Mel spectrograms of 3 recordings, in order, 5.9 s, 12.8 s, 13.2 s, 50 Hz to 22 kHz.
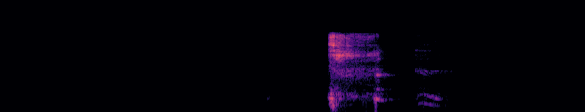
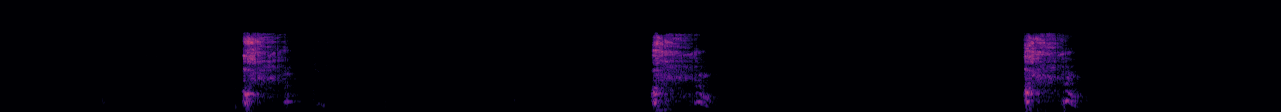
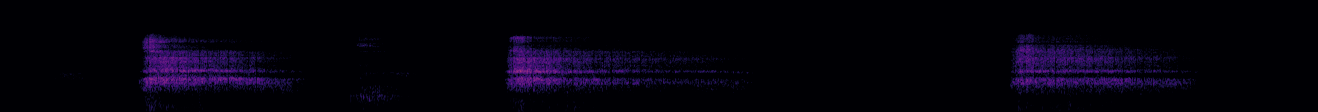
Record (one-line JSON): {"cough_length": "5.9 s", "cough_amplitude": 6817, "cough_signal_mean_std_ratio": 0.2, "three_cough_length": "12.8 s", "three_cough_amplitude": 3480, "three_cough_signal_mean_std_ratio": 0.23, "exhalation_length": "13.2 s", "exhalation_amplitude": 859, "exhalation_signal_mean_std_ratio": 0.5, "survey_phase": "beta (2021-08-13 to 2022-03-07)", "age": "18-44", "gender": "Female", "wearing_mask": "No", "symptom_cough_any": true, "symptom_sore_throat": true, "symptom_fatigue": true, "symptom_fever_high_temperature": true, "symptom_headache": true, "symptom_onset": "4 days", "smoker_status": "Never smoked", "respiratory_condition_asthma": false, "respiratory_condition_other": false, "recruitment_source": "Test and Trace", "submission_delay": "2 days", "covid_test_result": "Positive", "covid_test_method": "RT-qPCR", "covid_ct_value": 23.5, "covid_ct_gene": "ORF1ab gene"}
